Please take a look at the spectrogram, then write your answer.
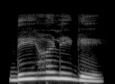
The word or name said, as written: ದೋಹಳಗೈ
